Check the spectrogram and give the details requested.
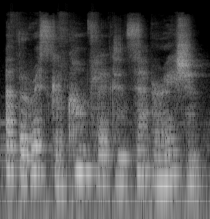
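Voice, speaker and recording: Actress as low-voiced calm female guide, roomy sound. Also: a little hiss or hum, lightly acted. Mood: calm, earnest. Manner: measured, formal, composed. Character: calm, analytical female guide advising fighters, earnest and measured. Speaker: guide character. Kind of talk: scripted video game dialogue. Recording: roomy, distant, music underneath.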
